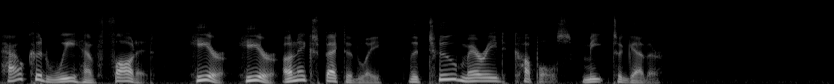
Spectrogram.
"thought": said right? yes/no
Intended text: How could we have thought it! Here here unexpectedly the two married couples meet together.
yes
